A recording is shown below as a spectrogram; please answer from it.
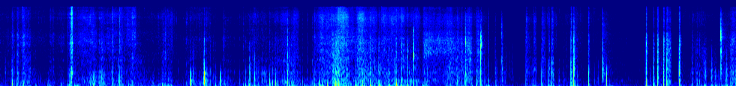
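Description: Fingertips rub and crinkle a wrinkled white paper bag that seems to be filled with flour, then both hands squeeze it. The result is a steady, dense crackle of papery rustling, broken by sharp, bright snaps and a few brief pauses.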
